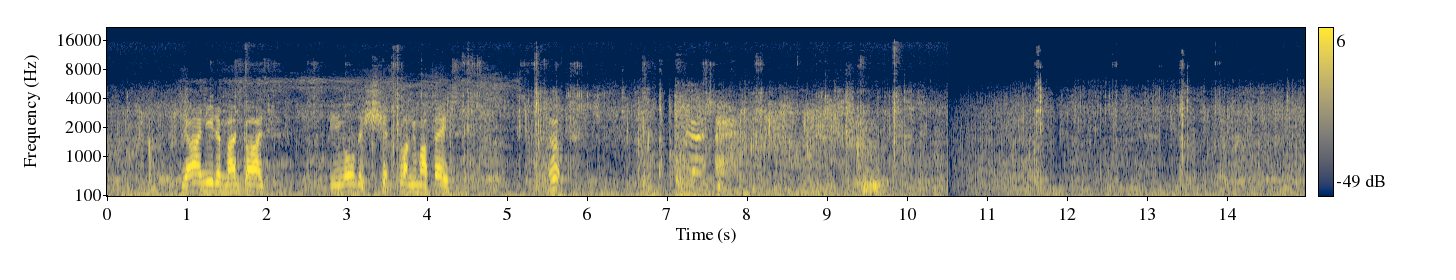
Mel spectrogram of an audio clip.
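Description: A bicycle rattles over bumps.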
